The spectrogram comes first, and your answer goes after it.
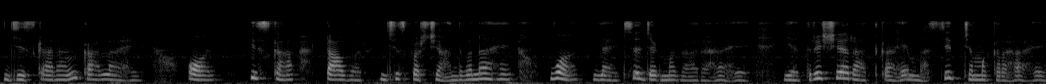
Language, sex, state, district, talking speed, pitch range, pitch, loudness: Hindi, female, Bihar, Saran, 155 wpm, 200-235 Hz, 220 Hz, -39 LUFS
